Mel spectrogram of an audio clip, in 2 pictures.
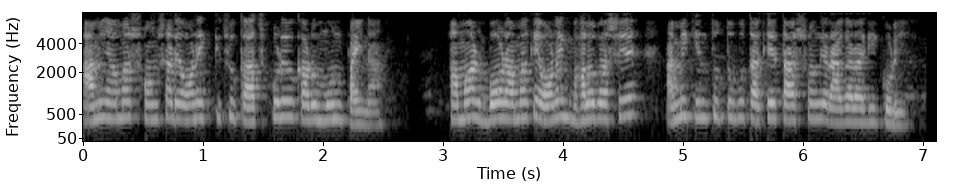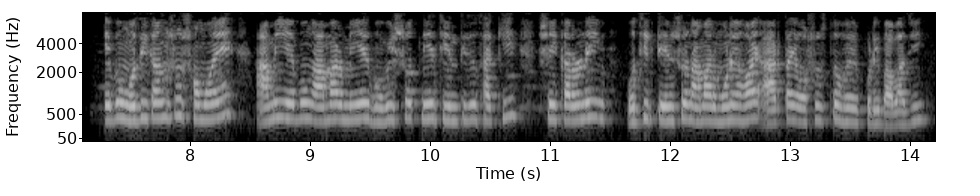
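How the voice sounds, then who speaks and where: A woman's voice: extremely high pitch, steady tone, quick pace, bright, forceful tone. A woman playing a chatty, pleading and scheming village woman in a cartoon comedy.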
